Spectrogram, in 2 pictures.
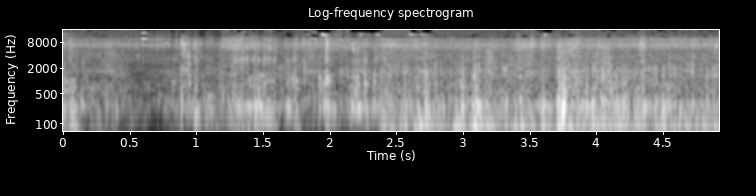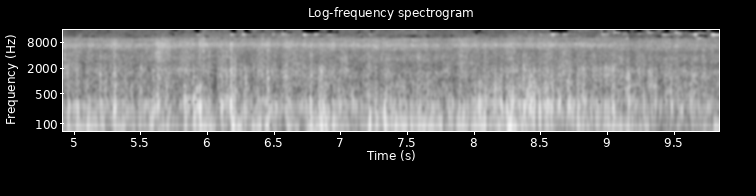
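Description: Mountain bike descending a stony forest singletrack: tyres crunching over dirt and loose stones, with the chain and frame rattling and irregular knocks from bumps, the sharpest about four seconds in.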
